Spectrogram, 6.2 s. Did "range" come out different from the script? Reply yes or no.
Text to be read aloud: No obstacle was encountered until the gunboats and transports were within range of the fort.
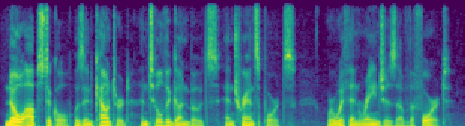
yes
